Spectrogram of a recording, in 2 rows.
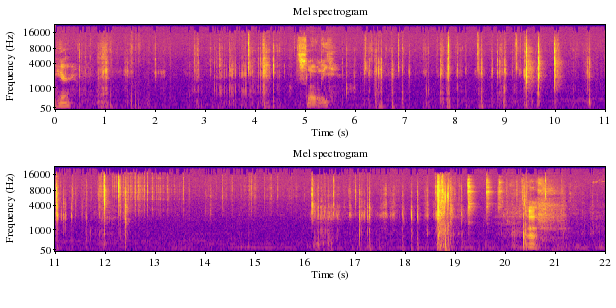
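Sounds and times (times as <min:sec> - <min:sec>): scraping and crackling: 0:00.5 - 0:04.8, 0:10.6 - 0:20.6.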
